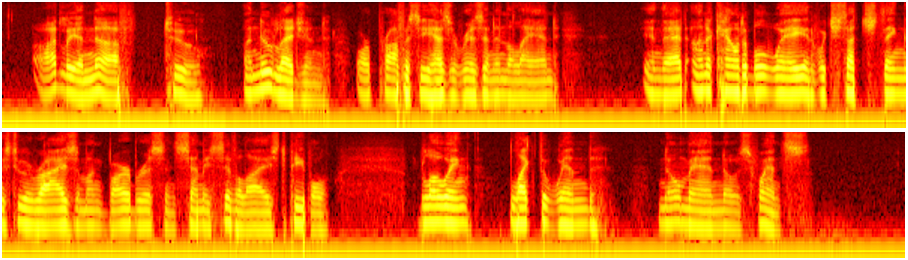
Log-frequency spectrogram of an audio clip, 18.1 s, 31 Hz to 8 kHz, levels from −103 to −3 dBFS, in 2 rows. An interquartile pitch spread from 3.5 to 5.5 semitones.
No: narrow, 2.6 semitones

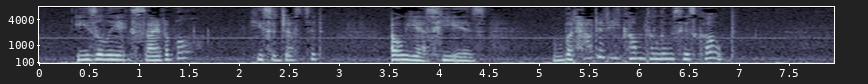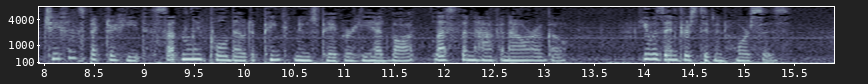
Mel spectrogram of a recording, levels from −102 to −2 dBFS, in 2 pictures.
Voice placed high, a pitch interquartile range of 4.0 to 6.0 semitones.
Yes: high, 225 Hz; average, 4.7 semitones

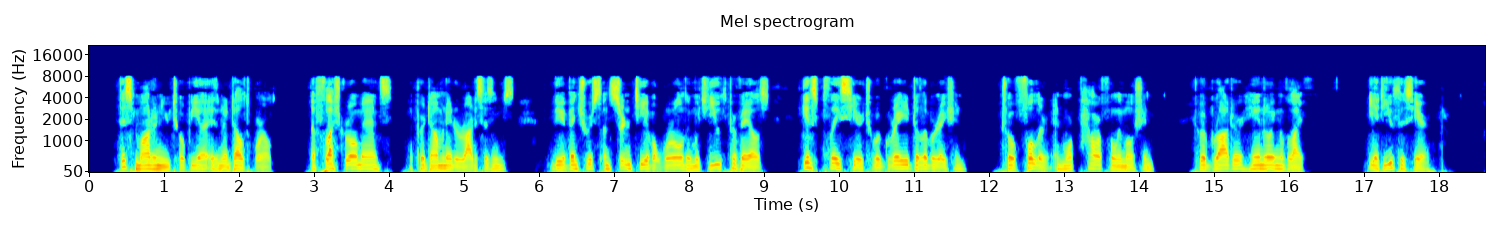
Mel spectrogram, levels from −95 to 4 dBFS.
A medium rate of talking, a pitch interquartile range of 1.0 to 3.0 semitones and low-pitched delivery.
Yes: average, 150 wpm; average, 2.7 semitones; low, 115 Hz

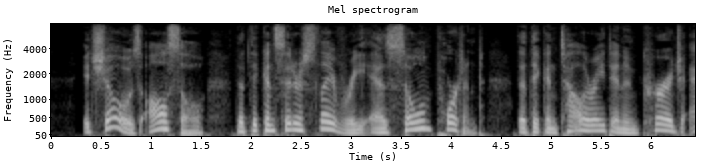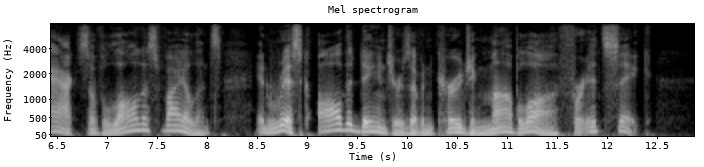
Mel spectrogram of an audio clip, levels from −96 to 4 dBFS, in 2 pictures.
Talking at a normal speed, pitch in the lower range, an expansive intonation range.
Yes: average, 150 wpm; low, 120 Hz; wide, 8.8 semitones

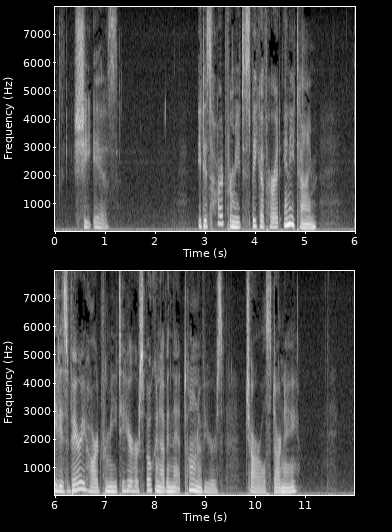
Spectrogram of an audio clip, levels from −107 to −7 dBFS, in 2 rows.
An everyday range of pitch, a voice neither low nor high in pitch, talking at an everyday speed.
Yes: average, 4.3 semitones; medium, 165 Hz; average, 160 wpm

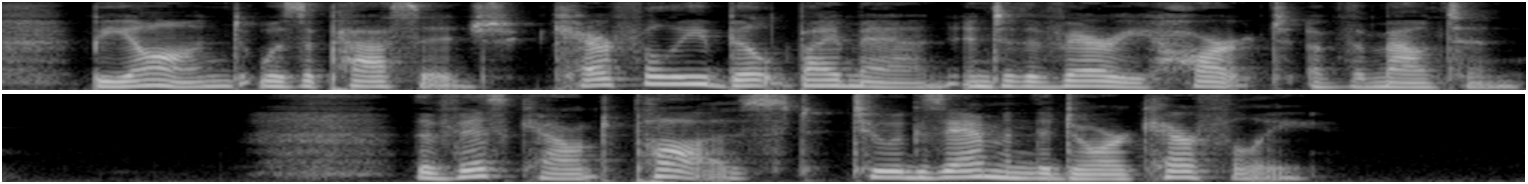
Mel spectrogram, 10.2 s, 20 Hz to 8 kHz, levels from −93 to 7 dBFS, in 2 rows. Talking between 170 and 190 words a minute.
No: slow, 135 wpm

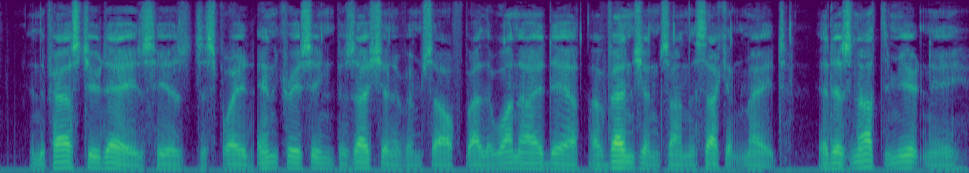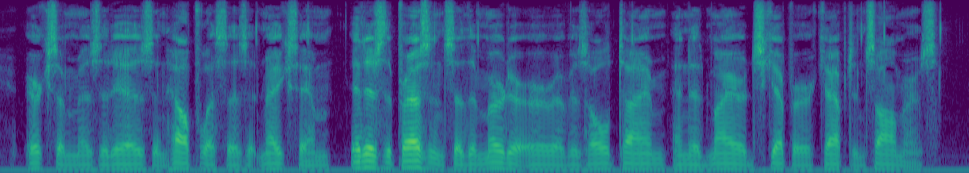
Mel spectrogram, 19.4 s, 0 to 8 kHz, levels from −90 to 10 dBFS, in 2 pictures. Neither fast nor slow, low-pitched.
Yes: average, 165 wpm; very low, 85 Hz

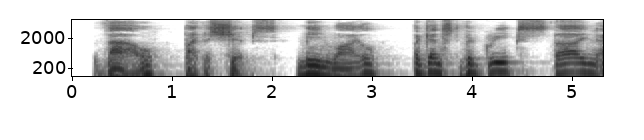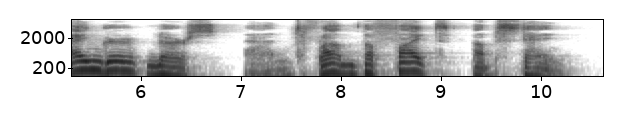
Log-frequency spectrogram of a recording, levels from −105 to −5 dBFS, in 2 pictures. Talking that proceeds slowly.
Yes: slow, 90 wpm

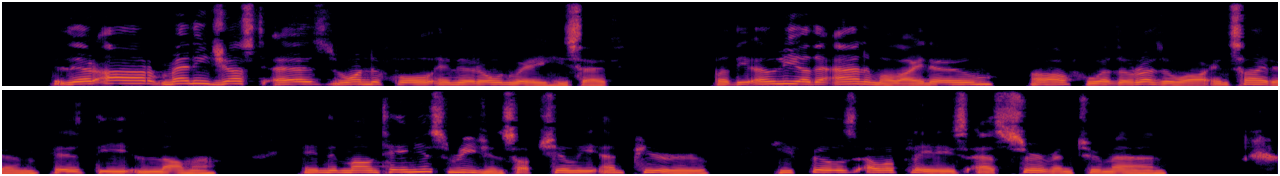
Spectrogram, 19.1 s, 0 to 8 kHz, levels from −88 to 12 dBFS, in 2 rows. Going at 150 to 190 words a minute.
No: average, 140 wpm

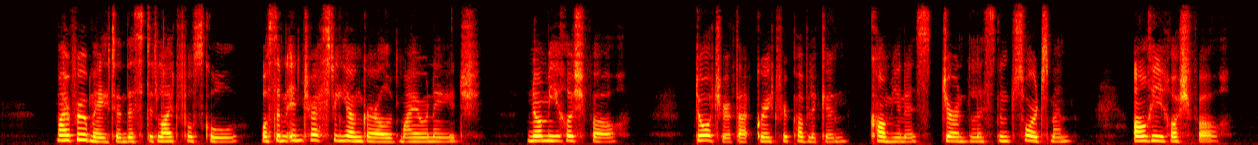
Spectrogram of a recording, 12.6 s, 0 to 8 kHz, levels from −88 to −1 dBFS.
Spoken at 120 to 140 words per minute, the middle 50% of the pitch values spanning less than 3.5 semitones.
Yes: slow, 135 wpm; average, 2.9 semitones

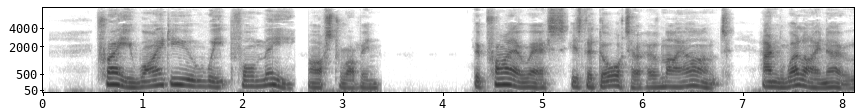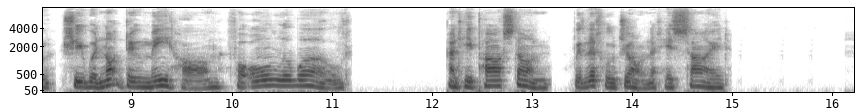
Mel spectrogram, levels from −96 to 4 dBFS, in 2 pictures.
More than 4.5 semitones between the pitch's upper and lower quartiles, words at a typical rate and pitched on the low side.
Yes: average, 5.0 semitones; average, 150 wpm; low, 125 Hz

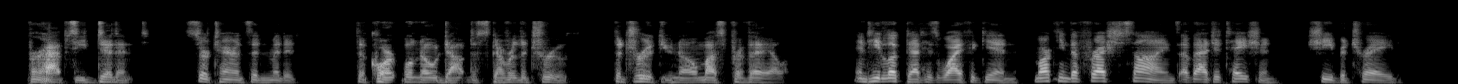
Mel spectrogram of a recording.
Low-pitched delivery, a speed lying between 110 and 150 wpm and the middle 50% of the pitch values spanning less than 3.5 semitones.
No: low, 105 Hz; average, 145 wpm; average, 3.8 semitones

